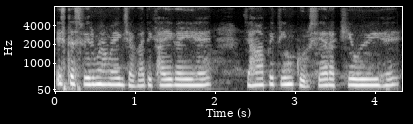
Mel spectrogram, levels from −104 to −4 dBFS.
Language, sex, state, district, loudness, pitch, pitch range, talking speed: Hindi, female, Uttar Pradesh, Lalitpur, -14 LUFS, 215 Hz, 215-240 Hz, 220 wpm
